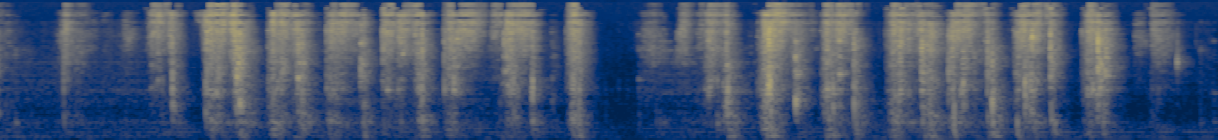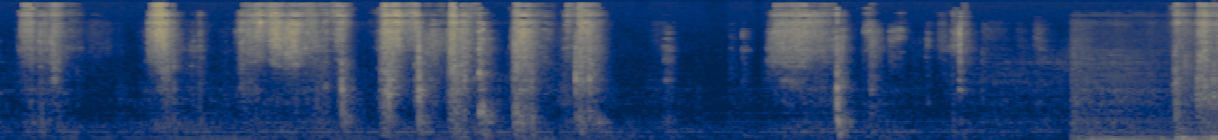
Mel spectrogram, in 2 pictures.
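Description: Tarot cards being shuffled and drawn during a reading: quick bursts of crisp riffling and flicking, close and fairly quiet, with short pauses between runs of shuffling.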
